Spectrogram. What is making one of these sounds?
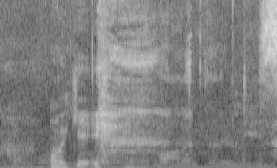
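A woman laughs close to a microphone.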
